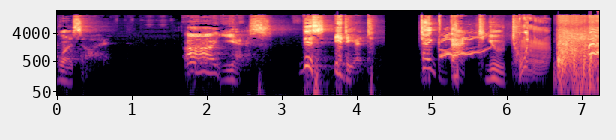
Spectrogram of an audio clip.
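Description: A young man speaks with animation in a cartoon voice.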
